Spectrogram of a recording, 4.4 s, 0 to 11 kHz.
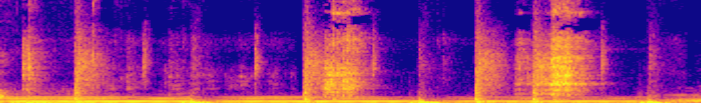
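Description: A series of sharp metallic clicks and clinks, about one every second or less, from a socket wrench breaking loose the main girdle bolts on a Honda K24 engine block, over background music with a held chord.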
